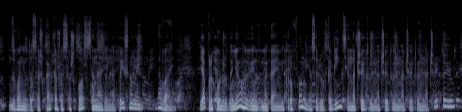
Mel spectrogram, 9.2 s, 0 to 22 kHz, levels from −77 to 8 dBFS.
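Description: Speech runs through the whole clip with echo with no canceller: every phrase is followed by a fainter, thinner copy arriving roughly 300 ms later and sitting about 13 dB below the direct sound. The far end is playing the call through a loudspeaker, its microphone picks that playback up, and no echo cancellation removes it, so the talker's own audio returns after the network round trip.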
